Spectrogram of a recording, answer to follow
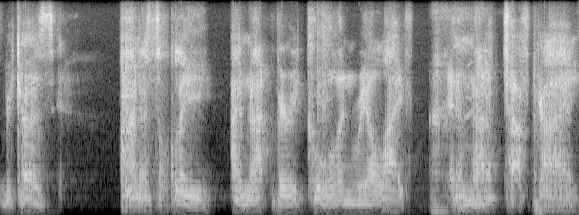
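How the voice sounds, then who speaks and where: A man puts on a character voice, raspy and medium in pitch. He speaks at a fairly slow pace. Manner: strong, intimidating.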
